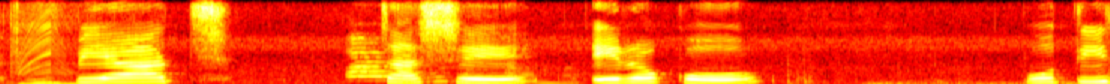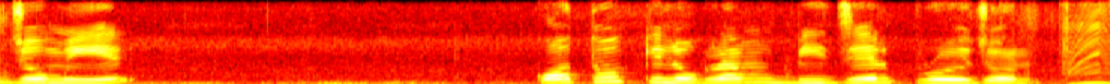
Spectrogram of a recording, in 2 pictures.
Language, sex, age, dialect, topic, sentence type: Bengali, male, 18-24, Rajbangshi, agriculture, question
